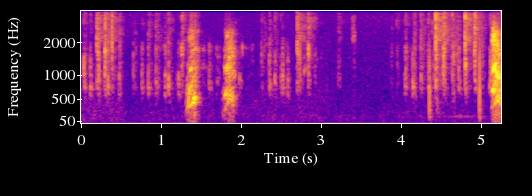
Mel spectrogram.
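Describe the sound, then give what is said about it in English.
A dog, Milo, lets out a few sharp barks, spaced apart, while steady keyboard typing clicks along in the background. No one speaks. “What are we barking at?”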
